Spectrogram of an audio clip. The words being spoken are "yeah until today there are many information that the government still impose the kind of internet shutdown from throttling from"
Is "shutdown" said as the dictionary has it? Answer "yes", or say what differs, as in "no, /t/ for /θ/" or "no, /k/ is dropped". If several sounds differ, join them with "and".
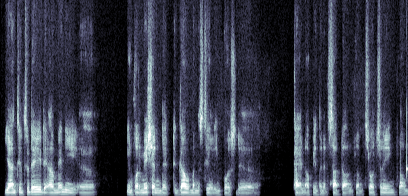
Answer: no, /s/ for /ʃ/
